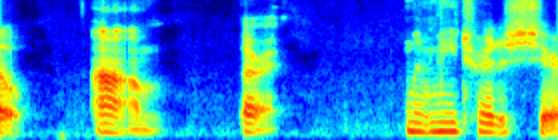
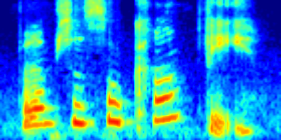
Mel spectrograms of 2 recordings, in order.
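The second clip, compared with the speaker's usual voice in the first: whiny high; 11 semitones higher than usual. Real, not acted. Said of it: "I should just move to my computer".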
